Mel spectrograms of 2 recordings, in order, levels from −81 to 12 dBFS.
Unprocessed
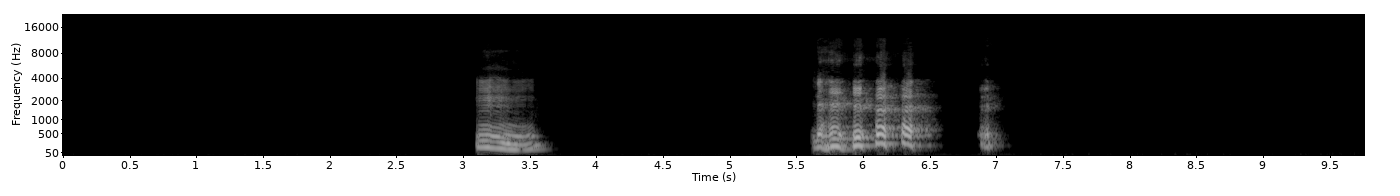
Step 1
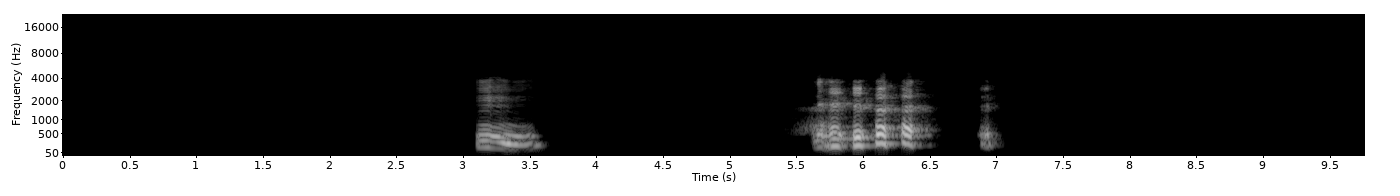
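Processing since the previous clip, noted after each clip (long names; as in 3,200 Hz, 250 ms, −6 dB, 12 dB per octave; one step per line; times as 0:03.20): healed spectral selection 0:05.10–0:05.66, 480–1,600 Hz both
Chebyshev band-pass filter 210–4,400 Hz, order 3
every bin expanded away from the loudest bin 1.5 to 1
level +5 dB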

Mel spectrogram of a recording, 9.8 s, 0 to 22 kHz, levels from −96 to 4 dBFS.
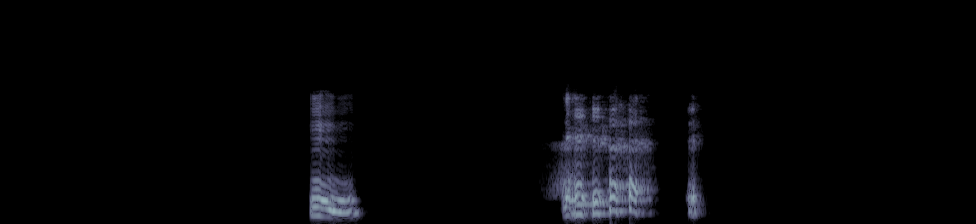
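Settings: brickwall limiter −13 dBFS, peak gain reduction 11.5 dB
downward compressor, threshold −24 dBFS, peak gain reduction 7 dB
double-tracking delay 14 ms −14 dB
level −7.5 dB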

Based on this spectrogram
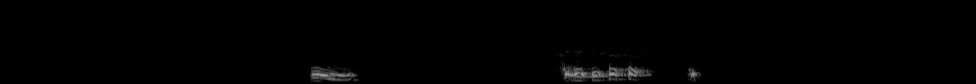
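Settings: envelope filter 480–1,500 Hz, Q 4.3, down, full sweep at −39.5 dBFS
level +3.5 dB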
